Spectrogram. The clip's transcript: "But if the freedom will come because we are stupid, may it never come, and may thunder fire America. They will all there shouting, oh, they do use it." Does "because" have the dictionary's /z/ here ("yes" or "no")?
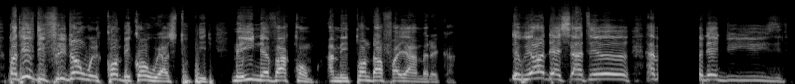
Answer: no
